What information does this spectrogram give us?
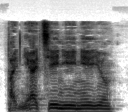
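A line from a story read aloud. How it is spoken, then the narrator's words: Cold. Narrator (Russian): холодно произнес лорд Меридан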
